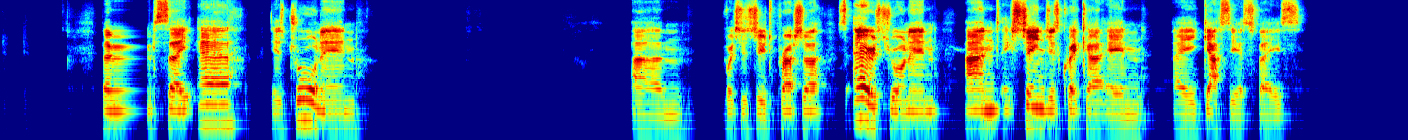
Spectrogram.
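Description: A man speaks calmly into a microphone, heard as if over an online call.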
